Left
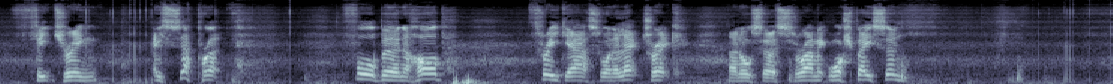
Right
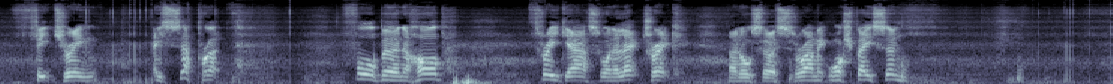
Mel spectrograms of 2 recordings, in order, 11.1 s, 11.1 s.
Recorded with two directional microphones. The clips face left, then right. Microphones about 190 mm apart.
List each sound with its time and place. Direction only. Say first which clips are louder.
0.2 s speech: even; 10° left (ahead or behind)
1.5 s speech: left 2 dB; 15° left (ahead or behind)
